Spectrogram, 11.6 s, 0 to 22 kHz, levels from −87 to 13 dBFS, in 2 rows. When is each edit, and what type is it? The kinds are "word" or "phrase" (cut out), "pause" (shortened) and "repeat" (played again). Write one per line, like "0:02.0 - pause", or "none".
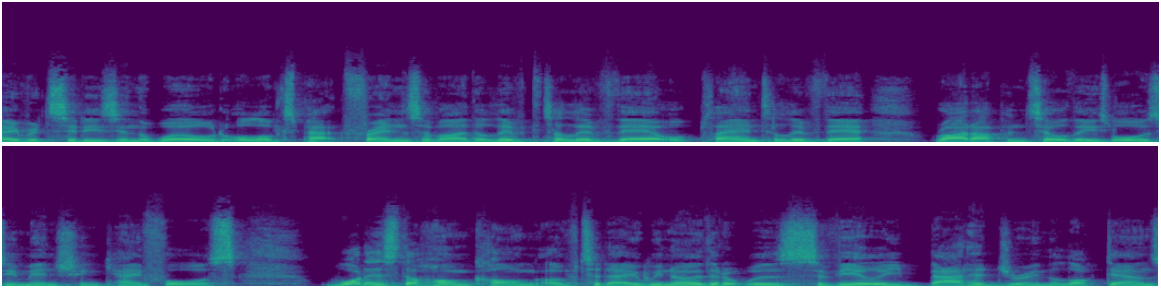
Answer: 0:01.4 - word
0:02.7 - phrase
0:05.5 - word
0:06.5 - word

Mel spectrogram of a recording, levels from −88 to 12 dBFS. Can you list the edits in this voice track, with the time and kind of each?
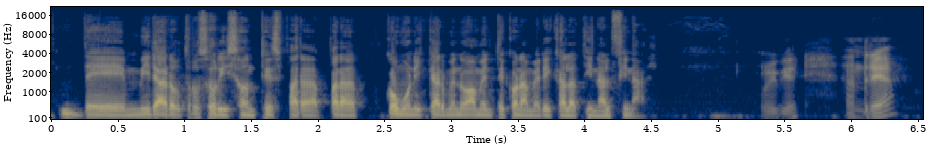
none

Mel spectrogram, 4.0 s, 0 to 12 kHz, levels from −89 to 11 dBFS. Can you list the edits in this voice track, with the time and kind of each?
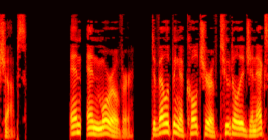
none

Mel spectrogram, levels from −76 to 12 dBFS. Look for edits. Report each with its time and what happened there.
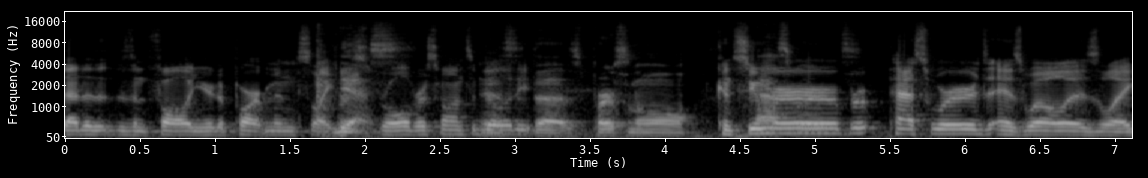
none

